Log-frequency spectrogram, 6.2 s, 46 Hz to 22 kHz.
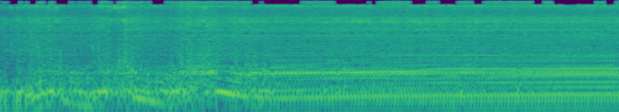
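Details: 1980 Yamaha XJ650 with pod air filters, after carburetor work. The engine hunts and surges, revs wandering rather than settling to a steady idle. A mixture problem is suspected, not confirmed; owner fitting 115 main jets and testing restricted airflow.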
